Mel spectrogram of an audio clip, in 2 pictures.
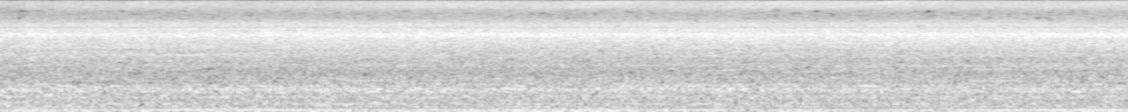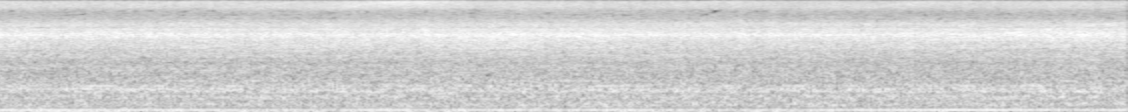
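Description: Steady mechanical room noise with a low hum, from machinery or air handling running in a factory room.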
